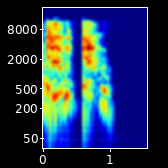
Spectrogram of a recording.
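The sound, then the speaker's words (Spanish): A woman gives two short, harsh coughs, one right after the other with a brief gap between them. The coughs are loud and heard alone. “¿Qué tosió?”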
